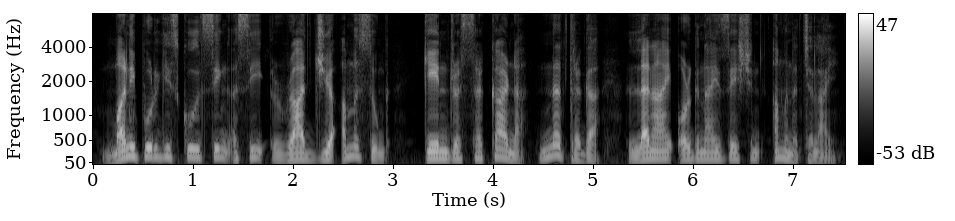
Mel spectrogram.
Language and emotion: Manipuri, neutral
